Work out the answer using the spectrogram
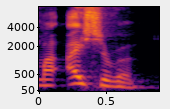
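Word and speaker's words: מעשר: Means 10th in Hebrew and is pronounced ma'ashera.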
